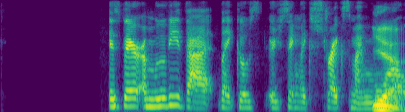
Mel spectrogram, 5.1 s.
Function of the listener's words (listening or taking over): taking over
